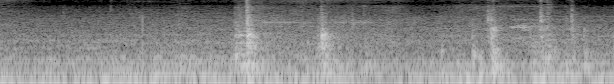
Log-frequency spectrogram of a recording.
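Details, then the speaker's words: First-gen Toyota Sequoia rear hatch after installing bypass lever and interior cable release, hatch shut: two quick crisp clunks about a third of a second apart, then quiet; lock actuator locking and unlocking normally. "It's locking. Well, unlock it. It's unlocked."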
